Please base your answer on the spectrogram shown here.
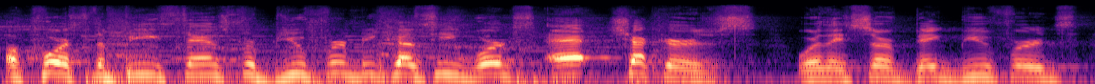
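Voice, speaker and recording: A man's voice: fairly high pitch, a little slow, soft background music. A man co-hosting a comedic infomercial, announcing festival acts with crude, repetitive, mock-solemn hype.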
